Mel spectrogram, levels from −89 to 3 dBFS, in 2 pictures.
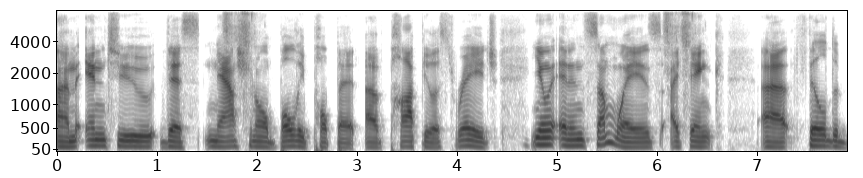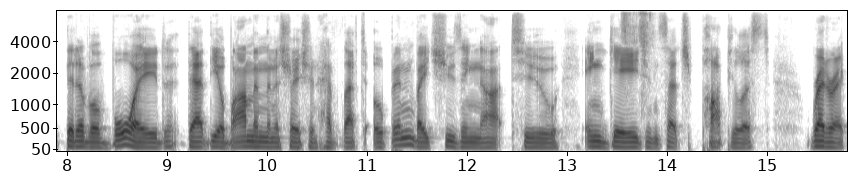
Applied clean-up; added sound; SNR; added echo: neural mask model RNNoise.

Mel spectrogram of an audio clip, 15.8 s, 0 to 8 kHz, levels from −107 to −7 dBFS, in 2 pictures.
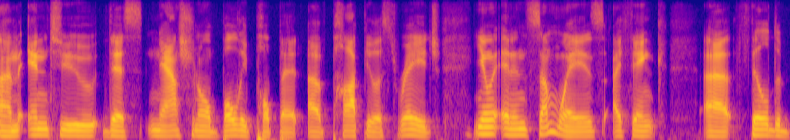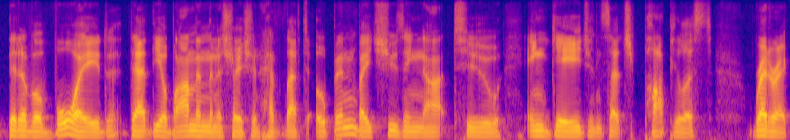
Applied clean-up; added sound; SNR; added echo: none; none; none; none.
